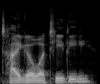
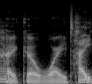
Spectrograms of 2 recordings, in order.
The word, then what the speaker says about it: Taika Waititi: It's I don't even know how to pronounce it. Is it Taika Waititi or something like that? Taika Waititi.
